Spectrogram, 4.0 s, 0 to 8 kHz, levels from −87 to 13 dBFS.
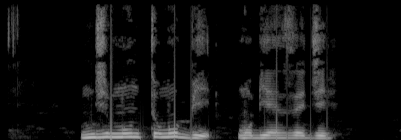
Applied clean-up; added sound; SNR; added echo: none; none; none; none.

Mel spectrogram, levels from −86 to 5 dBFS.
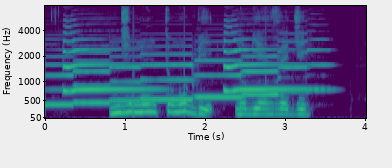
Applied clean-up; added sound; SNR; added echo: none; Wind instrument, woodwind instrument + Wind instrument, woodwind instrument; -3 dB; none.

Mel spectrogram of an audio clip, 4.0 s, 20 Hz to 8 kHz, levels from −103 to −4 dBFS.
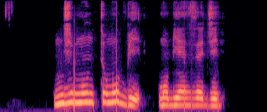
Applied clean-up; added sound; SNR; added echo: neural mask model Resemble Enhance denoiser.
